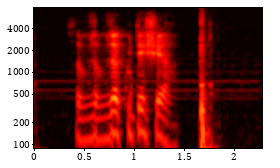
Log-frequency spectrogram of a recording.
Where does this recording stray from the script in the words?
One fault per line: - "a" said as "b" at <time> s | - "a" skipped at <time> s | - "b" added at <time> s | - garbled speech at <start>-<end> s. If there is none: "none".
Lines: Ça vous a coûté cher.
- "vous" added at 0.7 s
